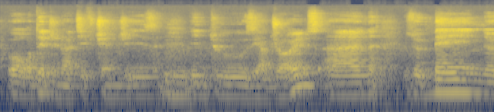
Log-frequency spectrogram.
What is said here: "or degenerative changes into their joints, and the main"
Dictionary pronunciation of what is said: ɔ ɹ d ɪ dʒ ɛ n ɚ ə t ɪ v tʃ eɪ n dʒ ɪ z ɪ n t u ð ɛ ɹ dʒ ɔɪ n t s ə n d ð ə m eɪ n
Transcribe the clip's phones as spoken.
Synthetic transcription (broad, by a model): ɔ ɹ d ɪ dʒ ɛ n ɚ ə t ɪ v tʃ eɪ n dʒ ɪ z ɪ n t u ð ɛ ɹ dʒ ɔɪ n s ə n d ð ə m eɪ n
